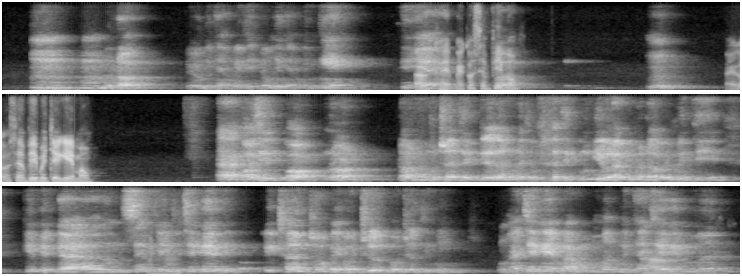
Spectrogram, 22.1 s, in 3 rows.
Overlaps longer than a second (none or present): none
